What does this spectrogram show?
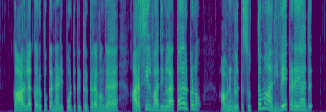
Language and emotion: Tamil, disgusted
